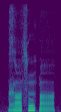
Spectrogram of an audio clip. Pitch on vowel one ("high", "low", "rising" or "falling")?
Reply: low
